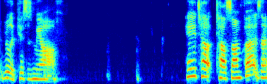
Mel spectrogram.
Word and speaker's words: Talsomfa: Hey, Talsomfa, is that how you pronounce it? Yeah. Talsomfa. Talsomfa.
